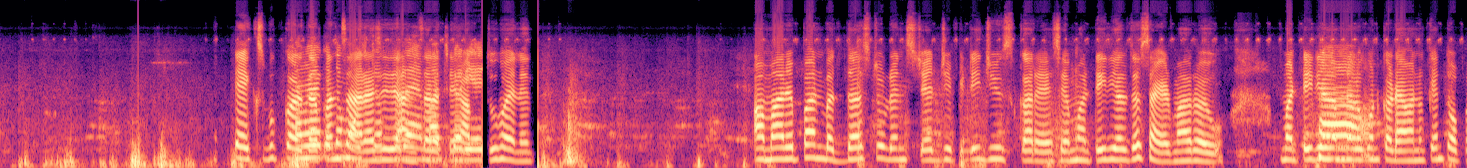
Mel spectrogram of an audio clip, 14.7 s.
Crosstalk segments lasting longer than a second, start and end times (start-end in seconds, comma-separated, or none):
3.0-4.8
